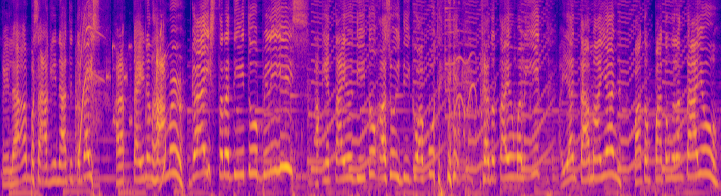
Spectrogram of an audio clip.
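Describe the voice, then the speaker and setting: A woman hosting her gaming channel, giving excitable let's-play commentary and giggling often. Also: high-pitched. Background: background music.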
